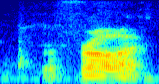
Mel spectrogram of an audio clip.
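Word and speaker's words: Laphroaig: y'all don't I mean y'all can laugh but Leafroy Lamb Lambfrog. Sorry. And you you did you did pronounce it absolutely correctly. Oh okay. Leafroy.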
